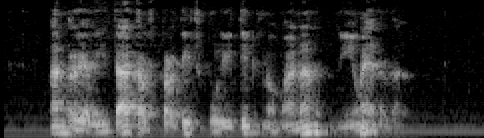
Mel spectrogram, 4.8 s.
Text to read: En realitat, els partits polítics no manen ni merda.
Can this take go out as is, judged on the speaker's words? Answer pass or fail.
pass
